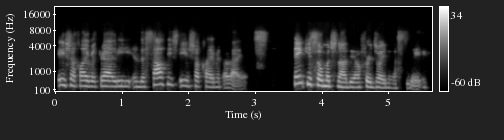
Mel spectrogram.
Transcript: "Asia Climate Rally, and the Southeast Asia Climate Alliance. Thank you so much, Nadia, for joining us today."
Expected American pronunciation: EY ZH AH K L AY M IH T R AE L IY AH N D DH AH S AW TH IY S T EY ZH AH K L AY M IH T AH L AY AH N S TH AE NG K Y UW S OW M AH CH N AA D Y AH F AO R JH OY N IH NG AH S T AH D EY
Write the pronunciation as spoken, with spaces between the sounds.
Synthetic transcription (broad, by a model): EY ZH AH K L AY M IH T R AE L IY AH N D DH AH S AW TH IY S T EY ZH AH K L AY M IH T AH L AY AH N S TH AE NG K Y UW S OW M AH CH N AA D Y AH F AO R JH OY N IH NG AH S T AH D EY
